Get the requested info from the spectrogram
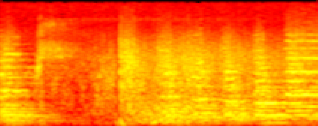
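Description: Orchestral cartoon score with brass. It drops away briefly near the start, then comes a sudden bang a little under a second in, after which the band resumes.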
